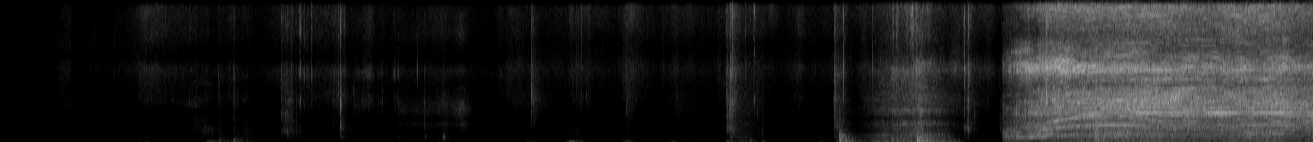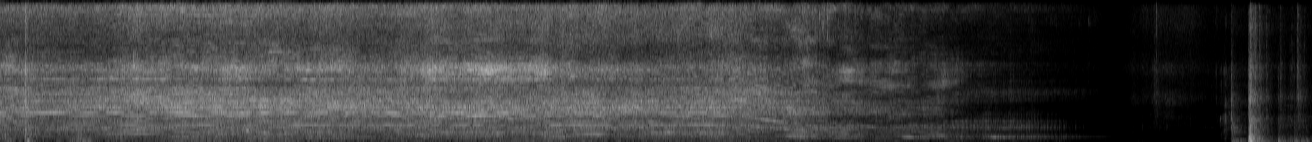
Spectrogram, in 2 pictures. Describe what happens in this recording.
walked to the shelf and grabed the vacuum cleaner, moved towards the desk and moved the chair to cleaned under the desk. afterwards I turned it off and put the vacuum cleaner back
